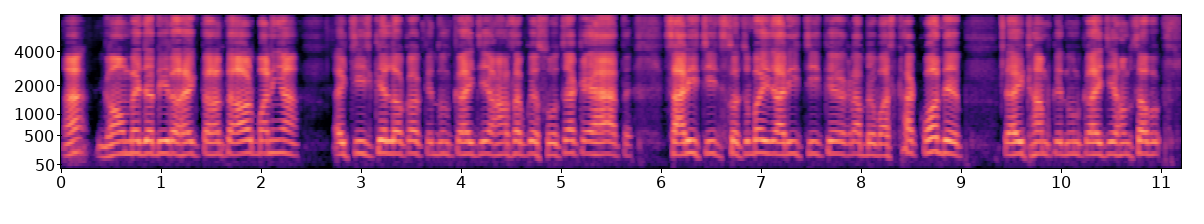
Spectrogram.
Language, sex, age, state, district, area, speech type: Maithili, male, 60+, Bihar, Muzaffarpur, urban, spontaneous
